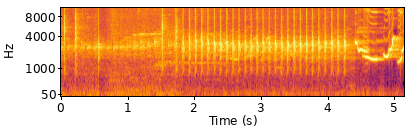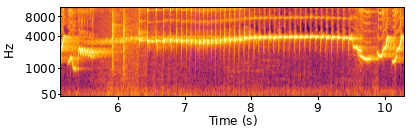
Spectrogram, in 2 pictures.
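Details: Song of a white-rumped shama, played to lure birds: a fast buzzy rattling trill, then looping whistled swoops, then a long steady high note pulsed rapidly before dropping away.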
